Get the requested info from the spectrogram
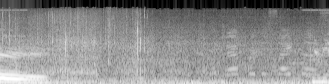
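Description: A long cheering shout of "yeah", falling in pitch and ending about half a second in, then a steady low rumble with faint voices.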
